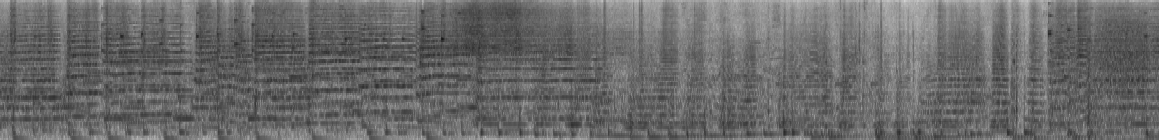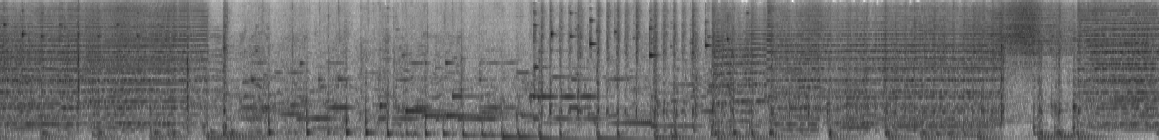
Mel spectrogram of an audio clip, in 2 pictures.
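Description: High school marching band playing its field show music, with pitched band lines over a steady drum pulse.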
